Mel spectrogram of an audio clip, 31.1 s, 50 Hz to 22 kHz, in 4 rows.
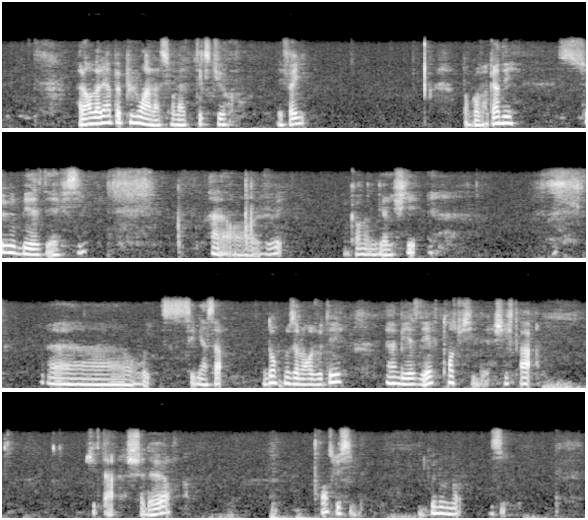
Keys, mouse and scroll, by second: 2.4-4.3 drag, 4.6-6.3 drag, 23.8-25.8 right drag, 24.4 shift+a.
